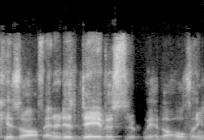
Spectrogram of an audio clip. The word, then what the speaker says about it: Davies: off and it is Davis we have the whole thing of Davies I don't want to repeat that again that's how he pronounced Davis even though it's spelled Davies but there's a million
